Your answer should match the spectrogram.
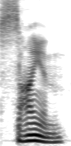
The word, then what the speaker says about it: Saiyan: What if in the entire movie they pronounce it correctly as Saiyan?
